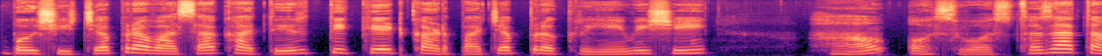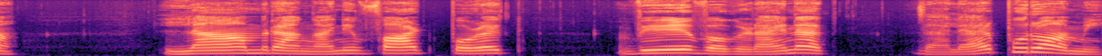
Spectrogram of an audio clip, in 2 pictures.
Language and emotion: Goan Konkani, fearful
